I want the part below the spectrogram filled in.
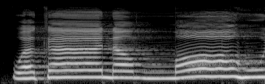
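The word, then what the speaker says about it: الله: panjang kafnya dua harakat wall lam pada lafaz Allah dibunyikan secara tafhim karena nunnya ini baris fathah maka cara bacanya adalah dibunyikan dengan tebal ya pangkal lidah kita naikkan jadi bunyinya la wallah kemudian hukum Alif lamnya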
